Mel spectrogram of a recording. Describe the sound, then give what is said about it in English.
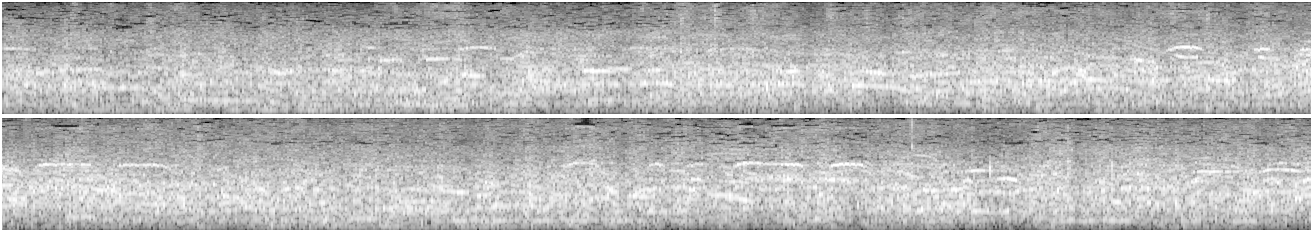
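A large protest crowd in a London street chanting "to the river, to the sea" and shouting together, a dense, steady roar of many voices that stays loud and unbroken throughout, with no single speaker standing out. “All chanting to the river, to the sea, right?”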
